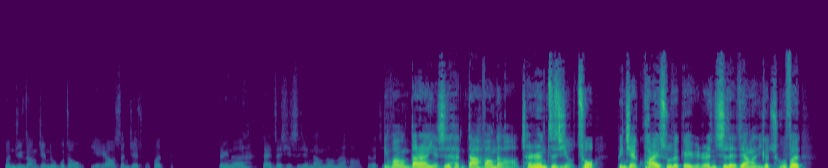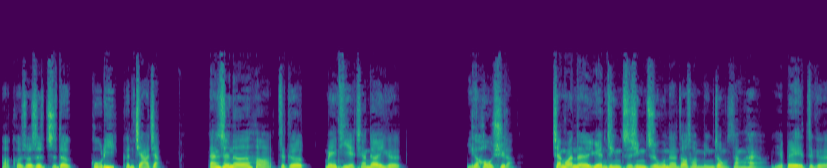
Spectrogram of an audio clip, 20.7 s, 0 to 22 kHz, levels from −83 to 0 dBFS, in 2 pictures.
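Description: A speech recording whose opening stretch, from 0.0 to 4.81 s, collapses when heard in mono: the level falls by about 35 dB, leaving only a faint residue where the centred voice and low end should be. The likely cause is one channel inverted, so that the material common to left and right cancels on summing and only the small difference between the two channels survives until 4.81 s.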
